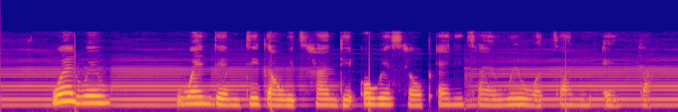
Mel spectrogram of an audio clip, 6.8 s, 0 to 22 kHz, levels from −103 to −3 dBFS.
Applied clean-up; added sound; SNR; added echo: neural mask model RNNoise.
